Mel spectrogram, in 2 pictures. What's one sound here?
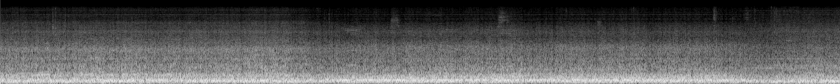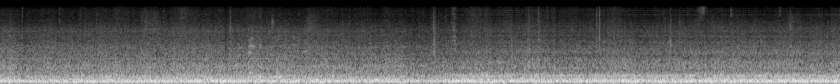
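Jet engines roar steadily inside an airliner cabin.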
